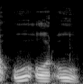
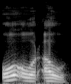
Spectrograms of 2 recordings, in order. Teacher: अपने ओष्ठ जो है वो पूर्ण रूप से ही गोल होते हैं, और ये ओ और औ जो है इनका जब उच्चारण किया जाता है तो अपने ओष्ठ गोल तो होते हैं लेकिन पूर्ण रूप से नहीं होते हैं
